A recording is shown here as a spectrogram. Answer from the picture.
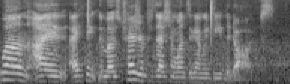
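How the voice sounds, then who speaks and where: Speech at a moderate pace with ordinary pitch variation comes through audible room echo and noticeable background noise. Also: woman. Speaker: math instructor. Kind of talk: casual interview. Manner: loud.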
